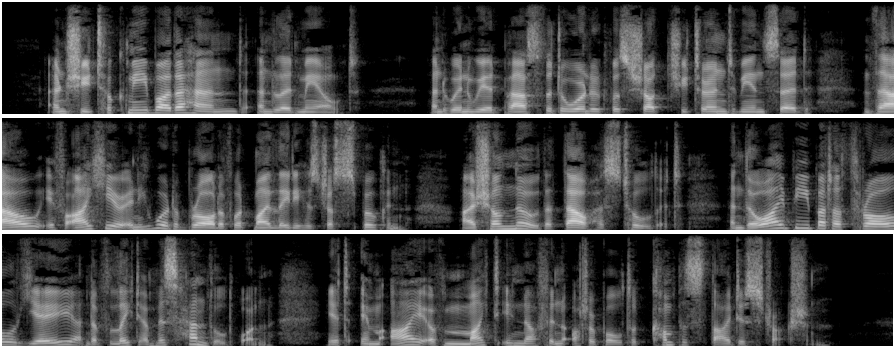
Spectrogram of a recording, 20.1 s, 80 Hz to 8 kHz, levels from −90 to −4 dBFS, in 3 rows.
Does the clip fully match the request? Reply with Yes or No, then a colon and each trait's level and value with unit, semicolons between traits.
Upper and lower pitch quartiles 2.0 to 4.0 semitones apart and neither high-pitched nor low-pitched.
No: average, 4.8 semitones; medium, 150 Hz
